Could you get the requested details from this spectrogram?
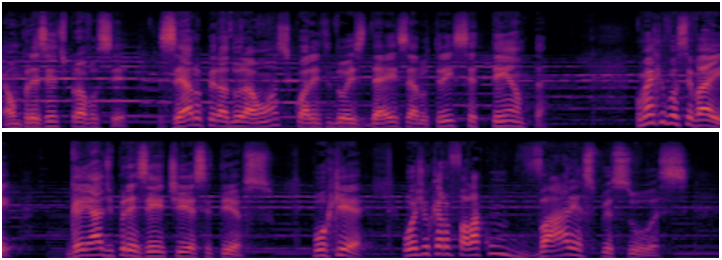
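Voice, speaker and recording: A man speaks at a fairly slow pace with long, frequent pauses, faint music playing in the background. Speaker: TV program host. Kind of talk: live TV appeal to viewers. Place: studio. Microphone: lapel.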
